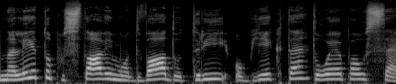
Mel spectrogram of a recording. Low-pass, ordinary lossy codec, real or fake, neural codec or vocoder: none; none; real; none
